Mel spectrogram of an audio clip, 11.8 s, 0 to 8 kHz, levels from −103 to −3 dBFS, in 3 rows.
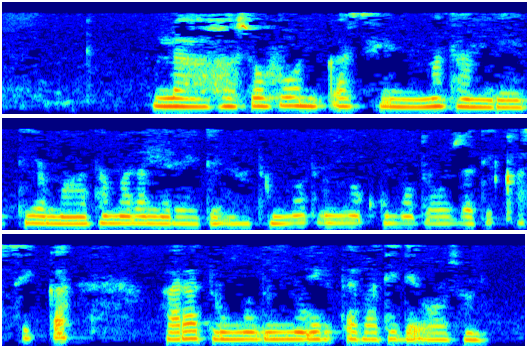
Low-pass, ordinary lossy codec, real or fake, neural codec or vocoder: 7.2 kHz; MP3, 24 kbps; real; none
